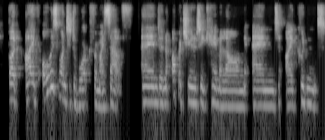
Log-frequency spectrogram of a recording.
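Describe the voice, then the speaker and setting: Pitch shifts in an ordinary way while the delivery stays fairly slow. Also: woman. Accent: Irish. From Ireland. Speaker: network marketing business owner. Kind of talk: webinar sales presentation. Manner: enthusiastic.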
